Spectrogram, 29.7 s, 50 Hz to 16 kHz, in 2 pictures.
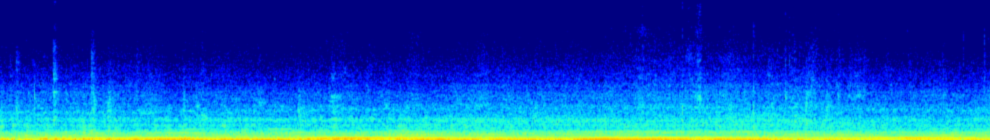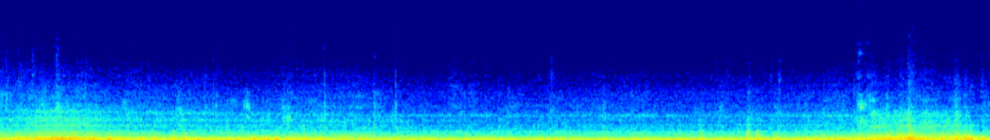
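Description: Seibu 2000 series electric train running along the line. A steady pitched hum drifts slowly in pitch over the rumble of the running gear and fades out about halfway through, leaving mostly the rumble. A louder rushing swell comes near the end.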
